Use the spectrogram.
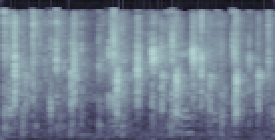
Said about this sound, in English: That's what a child would do too, clap for themselves. Mm-hmm. I just realized I did that.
